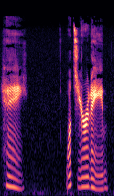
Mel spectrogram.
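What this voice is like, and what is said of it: Weird voice imitating a kid. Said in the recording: “he had the weirdest voice ... I'm just doing that voice”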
